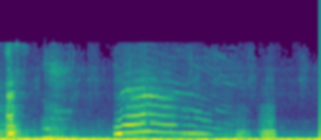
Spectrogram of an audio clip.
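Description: A child's high-pitched squeal of delight, about a second long and falling in pitch, with a shorter squeal just before it. A steady low rumble of wind on the microphone runs underneath.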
